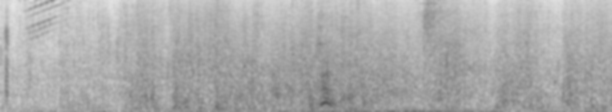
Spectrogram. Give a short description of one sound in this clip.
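Feet splash through shallow running water.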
